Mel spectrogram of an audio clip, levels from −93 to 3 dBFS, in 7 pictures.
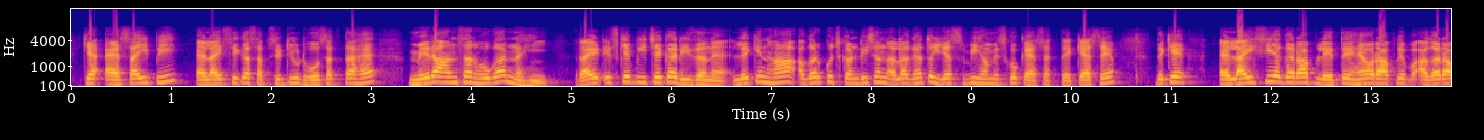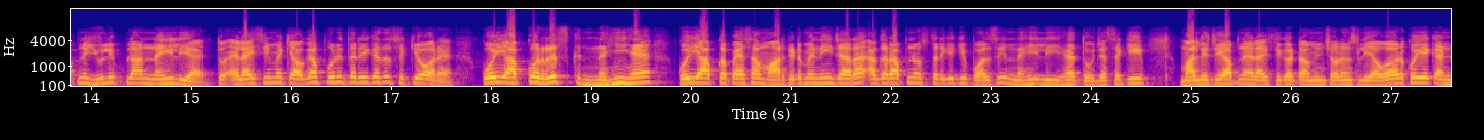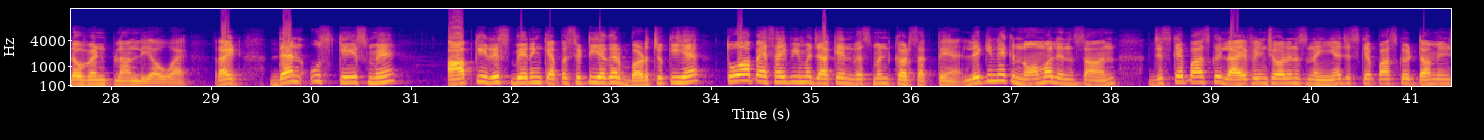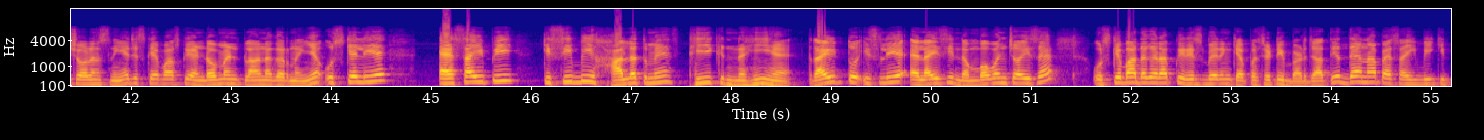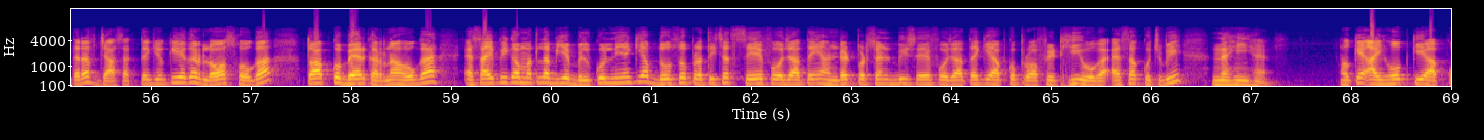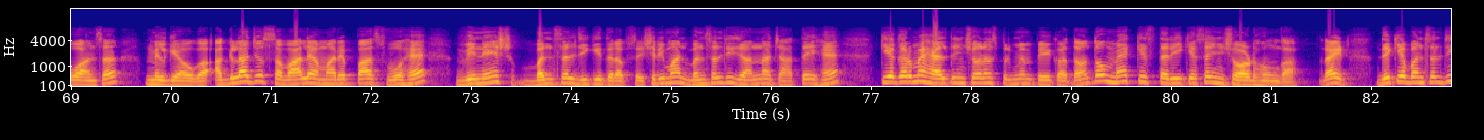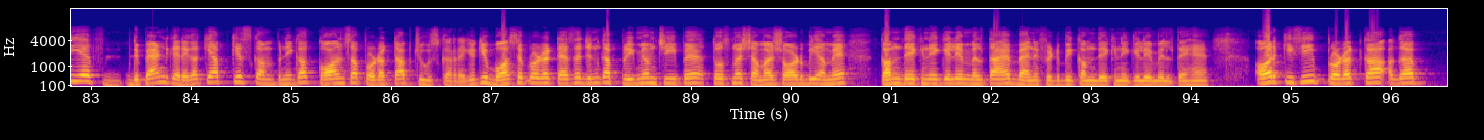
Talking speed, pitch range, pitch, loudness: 210 wpm, 160-210 Hz, 185 Hz, -16 LUFS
